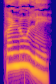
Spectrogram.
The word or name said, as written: ಗಳಲೆ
